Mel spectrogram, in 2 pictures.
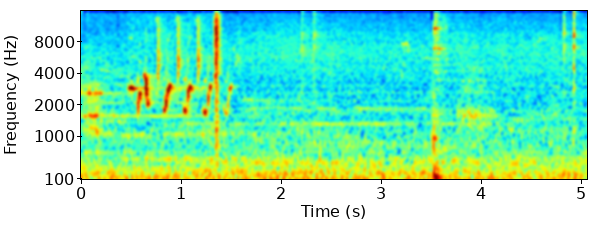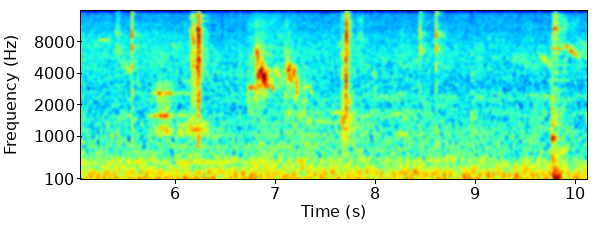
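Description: Bright synthetic bird chirps from a video game, several short tweets and trills scattered over a low background hum, with occasional sharp clicks in between.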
